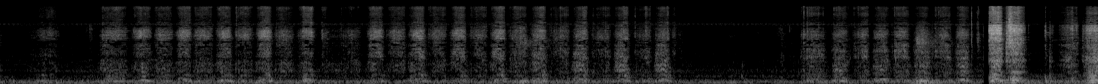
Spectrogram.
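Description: A machete scrapes rapidly and repeatedly along a bamboo pole.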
